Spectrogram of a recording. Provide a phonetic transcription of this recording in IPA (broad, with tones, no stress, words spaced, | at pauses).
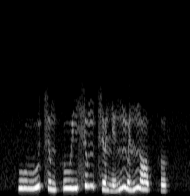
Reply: wuː˨˥t͡sʊ˨˩ŋ huː˧j sʊ˥ŋt͡sɵ˨˩nɪ˨˥ŋmɵ˨˥n n̪ɔː˧p̚hʊ˨k̚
